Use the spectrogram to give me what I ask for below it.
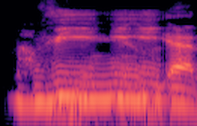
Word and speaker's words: Noveen: So I'm like, it's Naveen Nahveen for like pronunciation.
